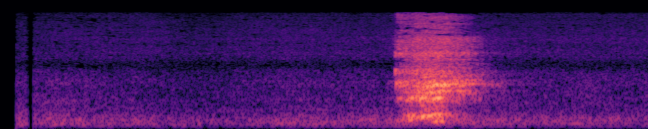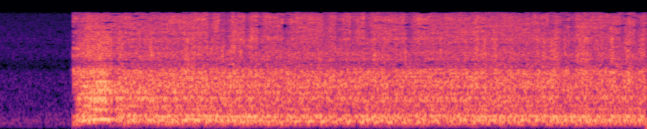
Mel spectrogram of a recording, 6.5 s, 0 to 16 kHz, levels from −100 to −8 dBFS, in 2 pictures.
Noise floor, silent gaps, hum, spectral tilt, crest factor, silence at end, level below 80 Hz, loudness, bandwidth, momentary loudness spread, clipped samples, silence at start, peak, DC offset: -61 dBFS; none; none; -2 dB/octave; 22 dB; 0 s; -68 dBFS; -21 LUFS; 11.5 kHz; 10 LU; under 0.1%; 1.95 s; -4 dBFS; under 0.1%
